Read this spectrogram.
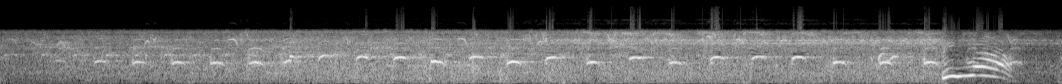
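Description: A bird calls over and over with short, quick chirps.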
